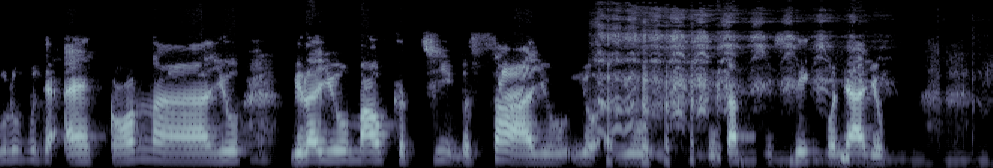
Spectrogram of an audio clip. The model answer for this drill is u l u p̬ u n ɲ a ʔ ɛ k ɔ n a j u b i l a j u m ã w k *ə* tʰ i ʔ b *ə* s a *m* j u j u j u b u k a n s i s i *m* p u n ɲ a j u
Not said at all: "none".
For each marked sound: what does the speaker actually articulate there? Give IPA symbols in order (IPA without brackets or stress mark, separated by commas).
ə, ə, none, ŋ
